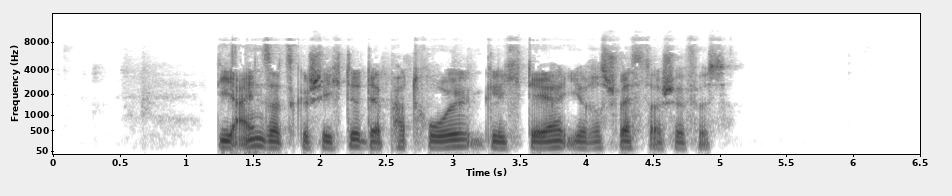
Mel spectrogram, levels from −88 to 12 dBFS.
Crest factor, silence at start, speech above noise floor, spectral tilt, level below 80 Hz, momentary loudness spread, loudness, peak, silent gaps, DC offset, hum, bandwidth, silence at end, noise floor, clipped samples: 20 dB; 1.25 s; 69 dB; -4.5 dB/octave; -60 dBFS; 8 LU; -19 LUFS; -2 dBFS; none; under 0.1%; none; 9.4 kHz; 1.45 s; -87 dBFS; under 0.1%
